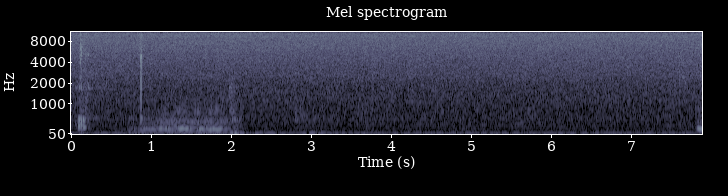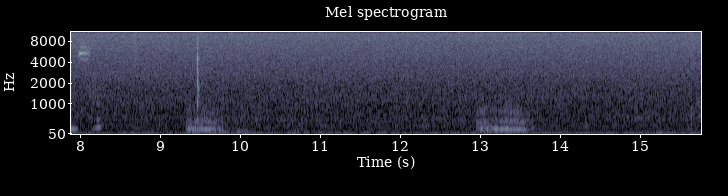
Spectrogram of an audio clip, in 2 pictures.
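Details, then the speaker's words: Cat with rhinitis having difficulty breathing, heard in the background: low, rough snoring sounds on several breaths from nasal congestion. "Si vous entendez ronfler, c'est rien. C'est pas important. En fait, c'est mon chat. Il a une rhinite et donc il a du mal à respirer."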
